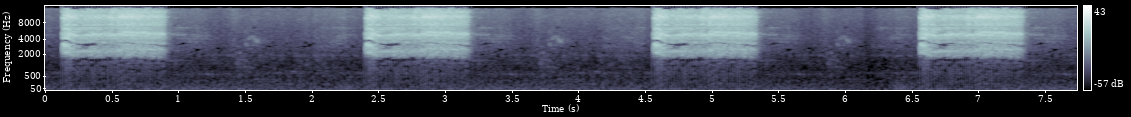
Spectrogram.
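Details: Female oriental magpie-robin calling the male: harsh, hissing rasps, each under a second long, repeated four times about every two seconds over a steady background hiss.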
